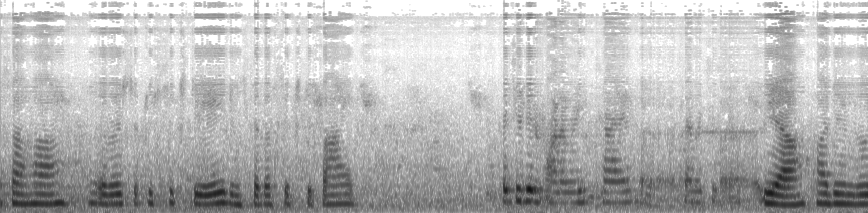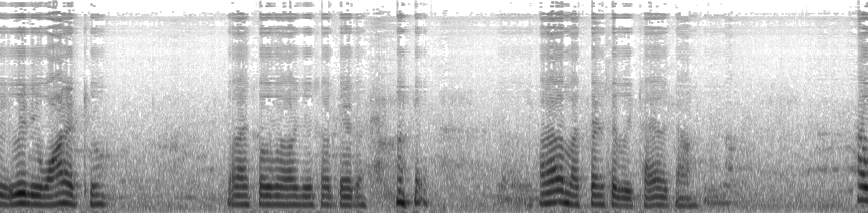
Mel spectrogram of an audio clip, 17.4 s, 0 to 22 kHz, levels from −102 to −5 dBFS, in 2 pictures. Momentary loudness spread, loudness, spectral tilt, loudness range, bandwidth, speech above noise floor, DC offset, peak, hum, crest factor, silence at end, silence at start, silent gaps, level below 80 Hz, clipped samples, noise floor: 24 LU; -26 LUFS; -9 dB/octave; 7 LU; over 20 kHz; 21 dB; under 0.1%; -8 dBFS; none; 18 dB; 0 s; 0 s; none; -54 dBFS; under 0.1%; -46 dBFS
